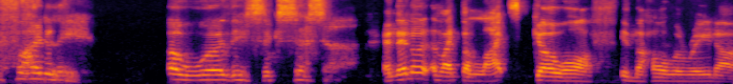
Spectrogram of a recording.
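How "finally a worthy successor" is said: ghostly voice, ringing and echoey. Recounting a voice heard coming through the arena; echoey ghostly voice. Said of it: "echoey, ghosty voice".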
